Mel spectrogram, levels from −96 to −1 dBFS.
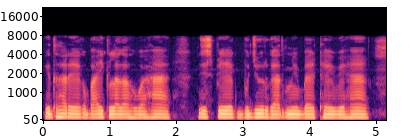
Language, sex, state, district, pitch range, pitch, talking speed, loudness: Hindi, male, Jharkhand, Palamu, 110-115 Hz, 115 Hz, 160 wpm, -14 LUFS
